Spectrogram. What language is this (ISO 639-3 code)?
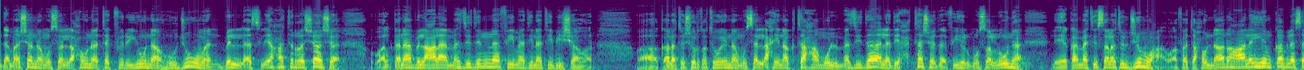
ara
